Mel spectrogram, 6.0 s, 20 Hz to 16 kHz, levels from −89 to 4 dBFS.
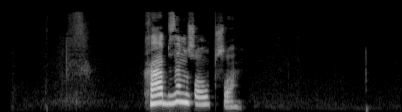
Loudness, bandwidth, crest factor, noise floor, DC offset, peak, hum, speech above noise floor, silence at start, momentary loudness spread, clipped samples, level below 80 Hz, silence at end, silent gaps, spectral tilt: -20 LUFS; 11.5 kHz; 24 dB; -76 dBFS; under 0.1%; -2 dBFS; none; 56 dB; 2.2 s; 16 LU; under 0.1%; -76 dBFS; 2.45 s; none; -4.5 dB/octave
